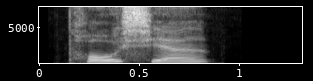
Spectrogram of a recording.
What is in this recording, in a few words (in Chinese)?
"头衔", Chinese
